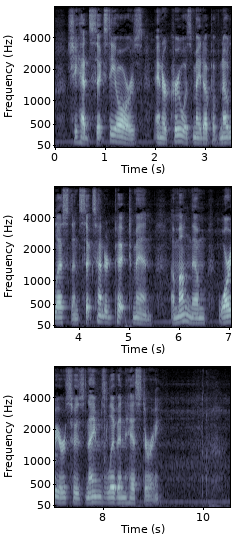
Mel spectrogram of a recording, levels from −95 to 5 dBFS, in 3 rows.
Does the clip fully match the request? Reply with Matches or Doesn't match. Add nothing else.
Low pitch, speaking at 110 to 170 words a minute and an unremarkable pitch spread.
Doesn't match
